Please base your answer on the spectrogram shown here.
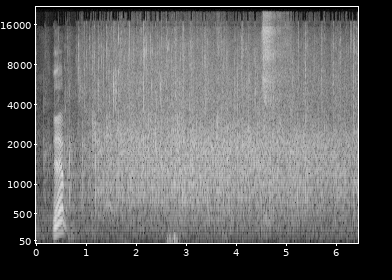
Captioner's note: applause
